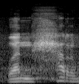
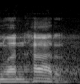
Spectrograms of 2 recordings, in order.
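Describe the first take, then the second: First: The h is a tense sound from the throat. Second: The h is a light, breathy sound. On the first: It means to sacrifice. The speaker calls it right. "pakai H kecil" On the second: It means a river. The speaker calls it wrong. "jangan wanhar"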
